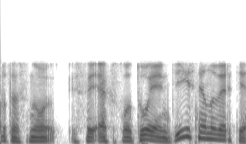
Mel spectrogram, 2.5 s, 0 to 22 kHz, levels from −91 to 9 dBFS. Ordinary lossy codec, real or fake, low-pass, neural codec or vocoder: Opus, 32 kbps; fake; 3.6 kHz; vocoder, 44.1 kHz, 80 mel bands, Vocos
